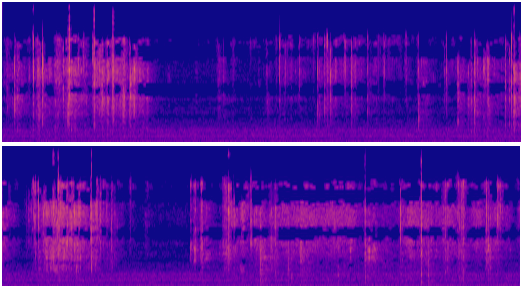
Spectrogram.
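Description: A solid pink glycerin soap bar held in the hand is grid-cut and scraped with a metal knife. Crisp, crunchy scraping and cutting sounds with bright, hissy crackle come in bursts over a quiet, steady low hum.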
